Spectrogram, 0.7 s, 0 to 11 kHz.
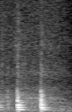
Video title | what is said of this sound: Arche Noah gefunden 2 / 6 DOKU | it's wooden it's not a rock you hear that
